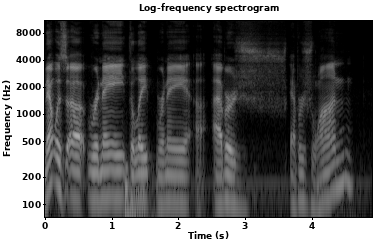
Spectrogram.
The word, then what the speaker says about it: Auberjonois: And that was the late Rene Auberjonois. I'm going to pronounce his name, Auberjonois. That's very French.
